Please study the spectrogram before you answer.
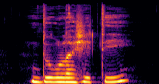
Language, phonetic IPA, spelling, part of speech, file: Czech, [ˈduːlɛʒɪtiː], důležitý, adjective, Cs-důležitý.ogg
- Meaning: important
